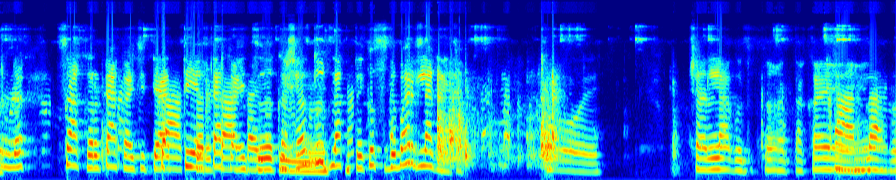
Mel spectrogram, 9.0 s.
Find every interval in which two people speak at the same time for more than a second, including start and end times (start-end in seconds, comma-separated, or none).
1.6-3.1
